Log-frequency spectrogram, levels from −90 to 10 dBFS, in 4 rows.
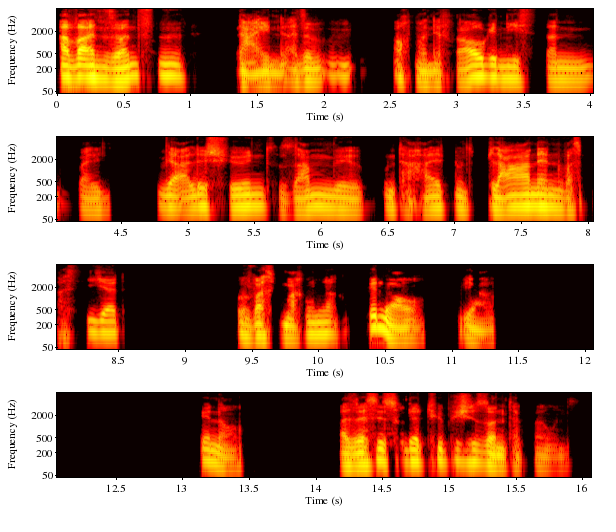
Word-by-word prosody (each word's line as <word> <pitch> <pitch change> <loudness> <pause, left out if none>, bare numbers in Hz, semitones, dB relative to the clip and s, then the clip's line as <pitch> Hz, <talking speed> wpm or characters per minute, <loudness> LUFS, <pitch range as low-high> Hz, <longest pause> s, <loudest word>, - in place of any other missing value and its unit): Aber 125 0 +10
ansonsten 120 +3 +4 0.4
nein, 80 0 +1
also 95 +1 -1
hm, 125 +5 -6 0.3
auch - - -5
meine 85 -3 -2
Frau 115 +9 +4
genießt 110 -4 -1
dann, 105 +3 -4
weil 90 -3 -7 0.4
wir 105 -1 +1
alle 105 +5 +1
schön 110 +2 +1
zusammen 100 +5 -2
wir 90 -3 -2
unterhalten 100 0 -5
uns, 90 - -6
planen, 110 -2 +4
was 90 - -5
passiert 120 +3 -4 0.8
und - - -3
was - - +3
machen 95 +4 -1
wir? 115 0 -2 0.2
Genau, 85 - +4 0.2
ja. 75 -2 -4 1.9
Genau. 95 -11 -1 0.7
Also, 95 0 +2
da 100 - +7
ist 95 - 0
so 125 - -6
der 115 -3 +2
typische 115 0 -2
Sonntag 90 -6 0
bei 85 - -13
uns. 80 +2 -14
105 Hz, 140 wpm, -25 LUFS, 90-115 Hz, 1.9 s, Aber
